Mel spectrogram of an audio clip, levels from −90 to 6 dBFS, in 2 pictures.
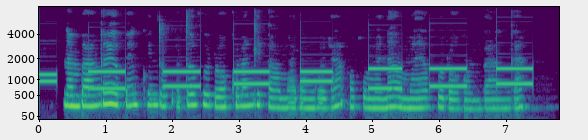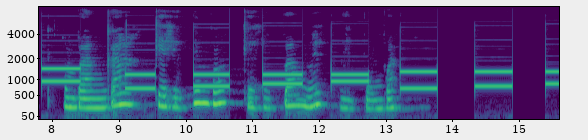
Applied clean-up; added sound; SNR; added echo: none; Telephone; 2 dB; reverberation time 0.4 s.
